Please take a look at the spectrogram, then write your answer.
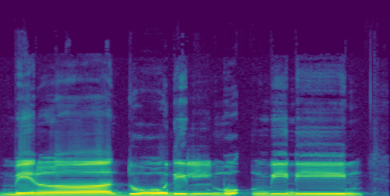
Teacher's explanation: نون ساکن کے بعد دال ہے تو یہاں اخفا ہوگا، آواز کو ناک میں چھپائیں گے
